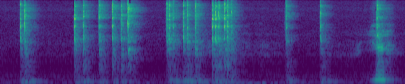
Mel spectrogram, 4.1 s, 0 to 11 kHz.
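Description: Front-panel knobs and rotary selector switch of a Heathkit OS-2 oscilloscope being turned by hand: irregular sharp clicks, some in quick runs of three or four.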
